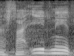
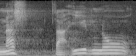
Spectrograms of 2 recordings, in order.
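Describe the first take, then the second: First: The word ends with an 'ee' vowel. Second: The word ends with an 'oo' vowel. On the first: The speaker calls it wrong. "bukan nasta'ini" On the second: The speaker calls it right. "tapi nasta'inu"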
